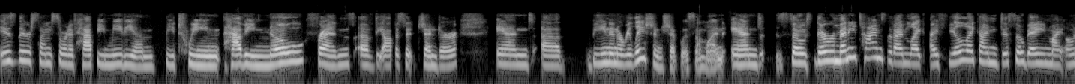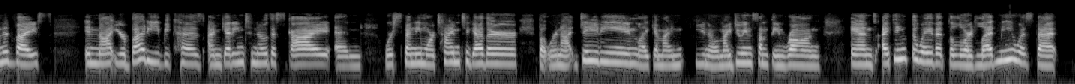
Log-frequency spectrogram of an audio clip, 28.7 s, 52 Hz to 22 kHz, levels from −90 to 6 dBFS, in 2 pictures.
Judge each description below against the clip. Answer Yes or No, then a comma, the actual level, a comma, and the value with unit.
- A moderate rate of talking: Yes, average, 175 wpm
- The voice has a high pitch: Yes, high, 220 Hz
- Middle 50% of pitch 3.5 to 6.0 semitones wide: No, average, 2.8 semitones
